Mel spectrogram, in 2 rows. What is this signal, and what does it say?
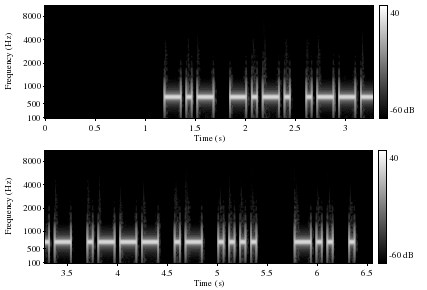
Morse code, heard as a keyed tone, about 22 wpm, 700 Hz. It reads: KC1JAH DE
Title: USA Callsign DE Callsign 22wpm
